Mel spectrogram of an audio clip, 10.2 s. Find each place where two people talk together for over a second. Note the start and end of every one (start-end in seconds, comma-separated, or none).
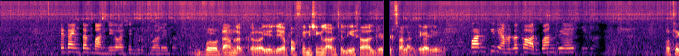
none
